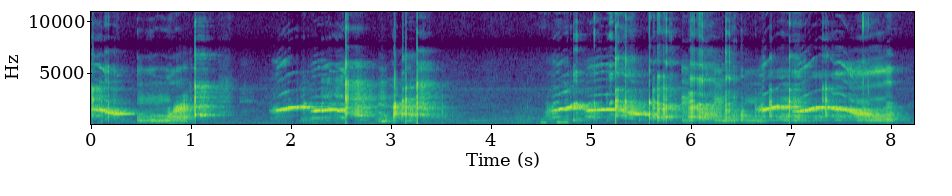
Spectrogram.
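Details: A pair of pet hyacinth macaws, happy and holding feet, chat with soft clucks and throaty, bending chatter notes in short bursts, prompted by a woman's high, cooing, affectionate voice.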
